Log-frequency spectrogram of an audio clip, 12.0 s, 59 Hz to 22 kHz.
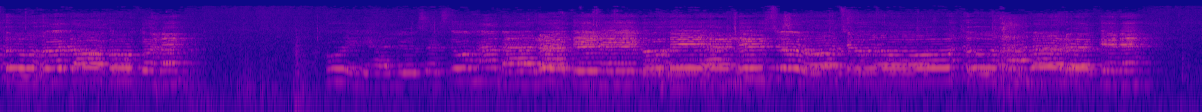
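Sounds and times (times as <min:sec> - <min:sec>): group singing unaccompanied: 0:00.0 - 0:02.0, 0:04.0 - 0:11.6.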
